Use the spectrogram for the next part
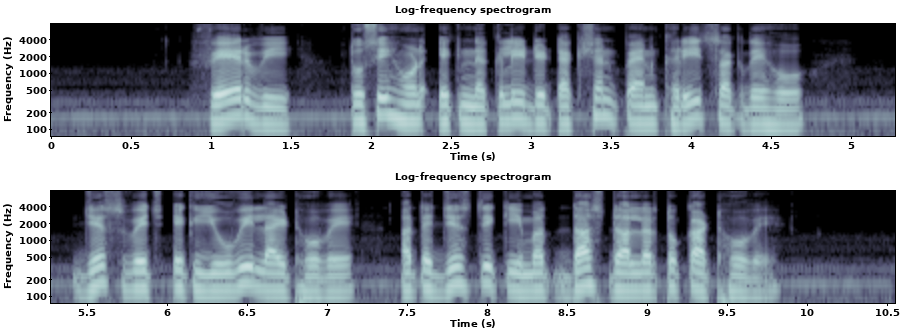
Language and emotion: Punjabi, neutral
